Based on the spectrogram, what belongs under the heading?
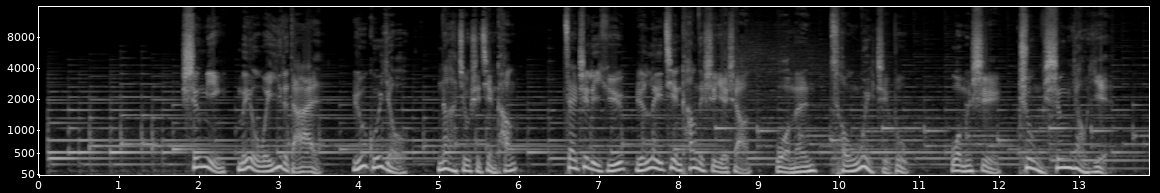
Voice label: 男 专题 年轻自然; 众生药业

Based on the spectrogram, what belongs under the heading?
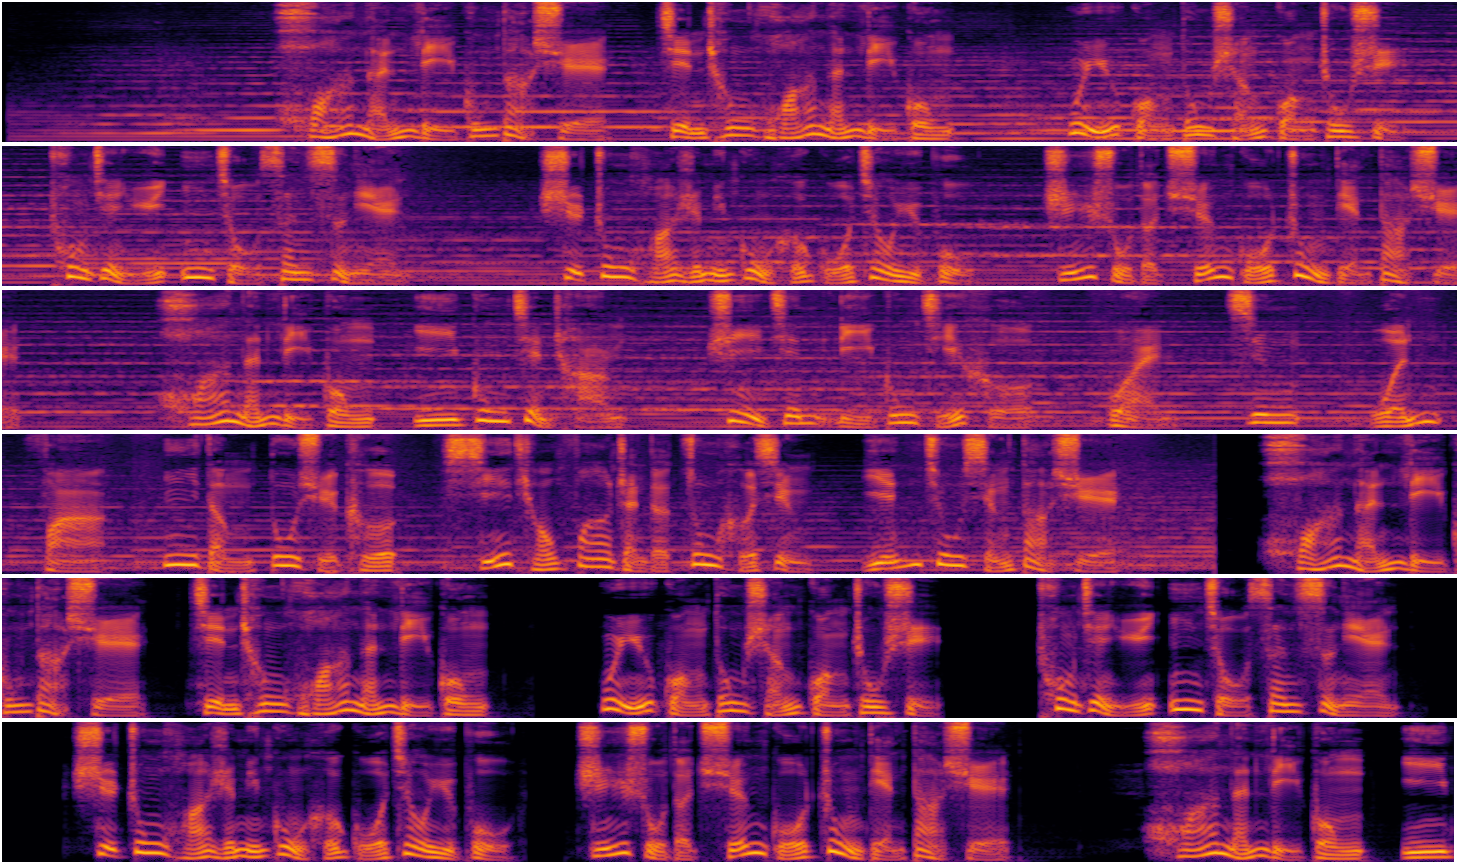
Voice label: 男-专题-大学; 华南理工大学

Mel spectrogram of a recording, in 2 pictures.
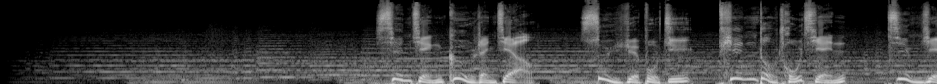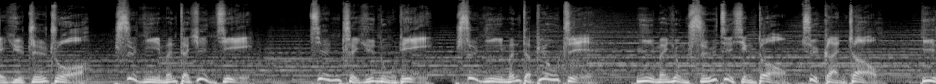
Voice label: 男-颁奖

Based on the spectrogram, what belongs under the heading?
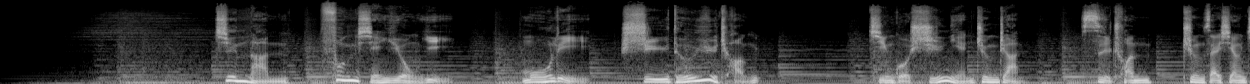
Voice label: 男 专题 浑厚震撼

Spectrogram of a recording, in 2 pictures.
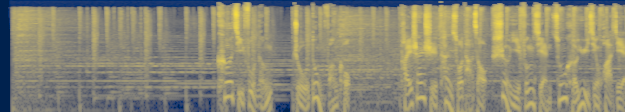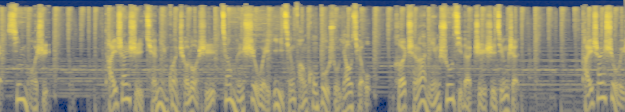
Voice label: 男 新闻感汇报

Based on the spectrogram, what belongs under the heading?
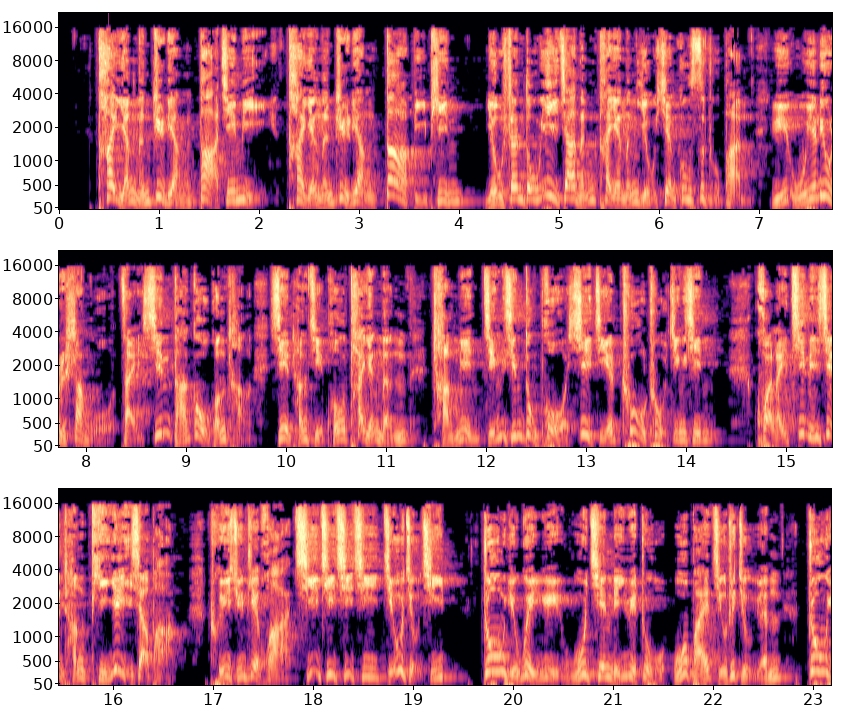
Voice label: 男 高音 广告; 太阳能质量大揭秘; 国语男声配音

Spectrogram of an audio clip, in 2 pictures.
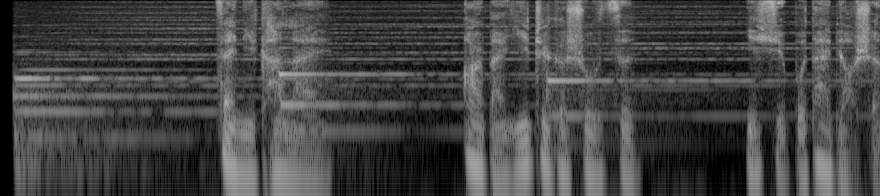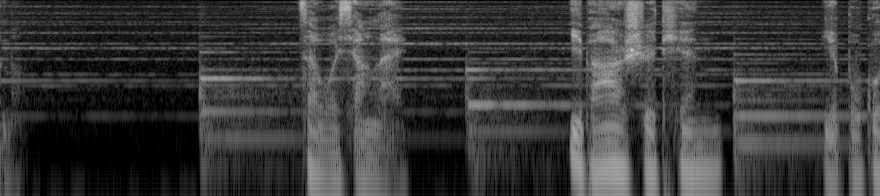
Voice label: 男 独白 太阳能 舒缓 大气 走心

